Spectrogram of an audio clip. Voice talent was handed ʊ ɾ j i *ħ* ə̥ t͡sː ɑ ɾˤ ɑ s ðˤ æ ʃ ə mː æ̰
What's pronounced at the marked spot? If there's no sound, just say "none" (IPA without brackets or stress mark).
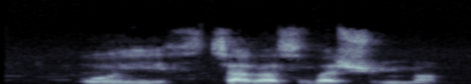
θ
